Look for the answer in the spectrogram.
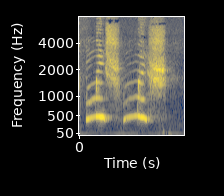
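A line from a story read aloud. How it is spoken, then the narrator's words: Hysterical shriek. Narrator (Russian): Зараженная моей истерией, Мэри тоже завизжала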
